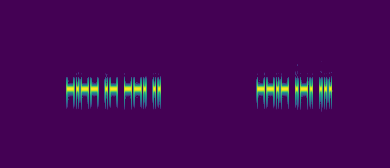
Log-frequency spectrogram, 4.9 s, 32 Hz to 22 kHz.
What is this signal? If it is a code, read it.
Morse code, heard as a keyed tone, about 40 wpm, 700 Hz. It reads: YAGI QRS
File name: IQE Course 3 - Lesson 89 - YAGI - Two Elements - 40wpm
